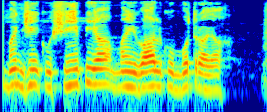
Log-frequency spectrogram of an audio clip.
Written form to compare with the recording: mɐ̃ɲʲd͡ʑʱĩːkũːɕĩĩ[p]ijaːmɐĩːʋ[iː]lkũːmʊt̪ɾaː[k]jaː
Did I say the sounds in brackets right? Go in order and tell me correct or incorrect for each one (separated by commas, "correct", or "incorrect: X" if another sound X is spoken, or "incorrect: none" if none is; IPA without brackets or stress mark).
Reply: correct, incorrect: aː, incorrect: none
